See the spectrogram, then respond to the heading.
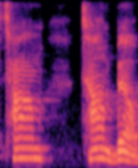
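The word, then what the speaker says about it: Thom Bell: I'm gonna find it because his pen is Tom Bell, but I think it's spelled like TH.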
